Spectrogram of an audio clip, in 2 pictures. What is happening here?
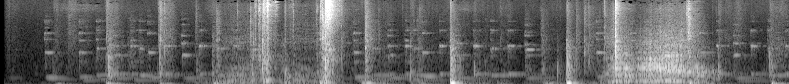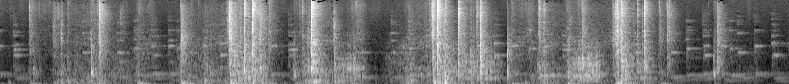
This is a bonus scene with three overlapping sounds. While the phone was ringing on the nightstand, I walked around the room opening and closing drawers.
